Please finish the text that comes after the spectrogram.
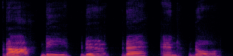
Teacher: Don't forget that the Japanese R sound is somewhat between an R and an L.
